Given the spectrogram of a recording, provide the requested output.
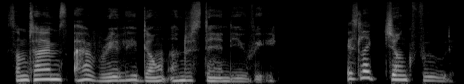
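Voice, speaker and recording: A woman's voice: on the low side, animated, a little slow, a little mellow, dry recording, clean studio sound. A woman voicing a young, streetwise techie in a video game, blunt and guarded with tenderness underneath, speaking in casual, clipped slang. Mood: frustrated, urgent. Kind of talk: naturalistic video game voice acting.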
